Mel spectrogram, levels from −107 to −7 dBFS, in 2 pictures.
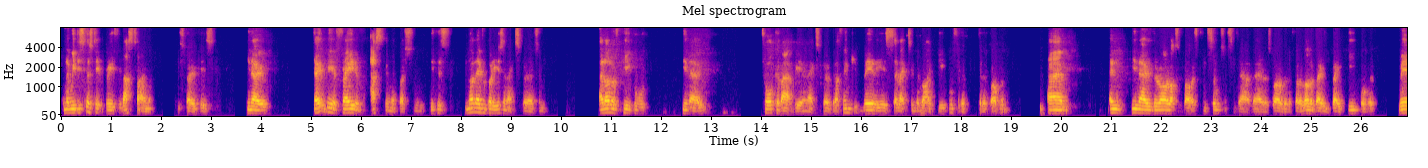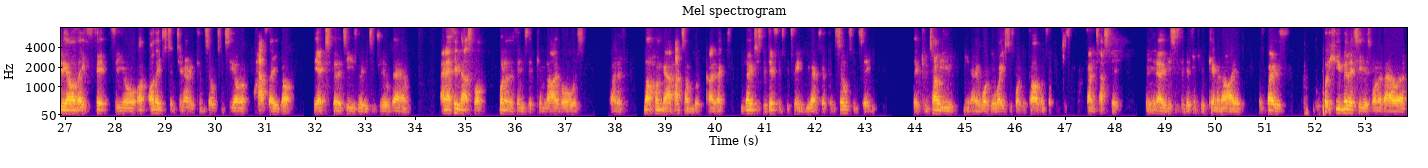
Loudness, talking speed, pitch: -24 LUFS, 195 wpm, 125 Hz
